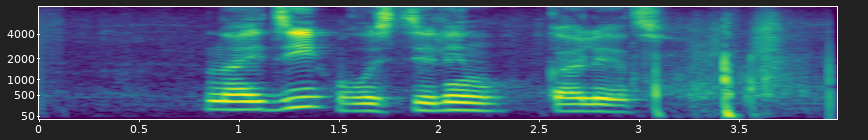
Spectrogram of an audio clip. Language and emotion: Russian, neutral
